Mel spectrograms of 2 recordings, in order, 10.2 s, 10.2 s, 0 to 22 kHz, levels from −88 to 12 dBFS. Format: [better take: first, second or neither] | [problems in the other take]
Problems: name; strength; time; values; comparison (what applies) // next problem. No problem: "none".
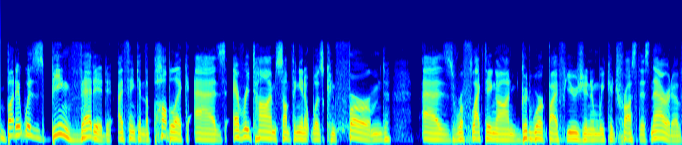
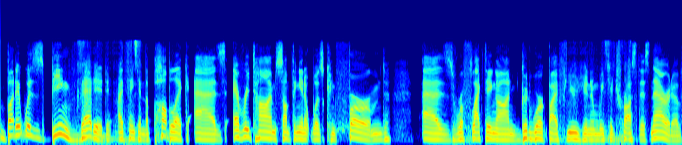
first | noise reduction (neural separator model SepFormer DNS4)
